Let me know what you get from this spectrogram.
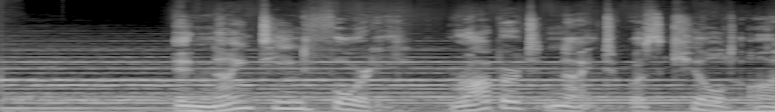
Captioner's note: voiceover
